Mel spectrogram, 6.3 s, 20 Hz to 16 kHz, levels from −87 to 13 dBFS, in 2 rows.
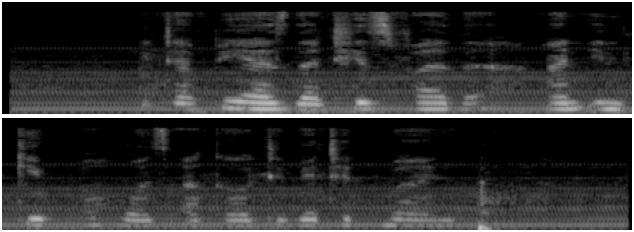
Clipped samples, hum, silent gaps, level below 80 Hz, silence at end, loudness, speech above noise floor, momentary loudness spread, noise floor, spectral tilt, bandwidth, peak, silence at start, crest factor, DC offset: under 0.1%; 50 Hz at -45 dBFS; none; -48 dBFS; 0 s; -28 LUFS; 19 dB; 24 LU; -47 dBFS; -6.5 dB/octave; 11.5 kHz; -8 dBFS; 0.05 s; 20 dB; under 0.1%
